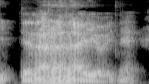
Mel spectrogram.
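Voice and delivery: ordinary delivery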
